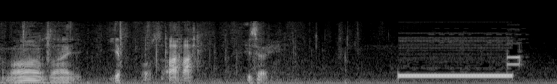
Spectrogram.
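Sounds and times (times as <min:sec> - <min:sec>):
speech: 0:00.1 - 0:02.8
telephone dial tone: 0:04.0 - 0:05.2.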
